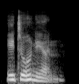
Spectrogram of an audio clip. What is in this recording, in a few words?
"Etonian", Indian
